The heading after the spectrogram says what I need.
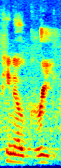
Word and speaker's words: pinot gris: for the most part the consonant at the end of the word is not to be pronounced unless there is a vowel after that okay i think that's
